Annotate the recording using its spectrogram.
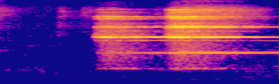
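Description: A bell-like ringing of several steady tones starts sharply about two-thirds of a second in, gets louder just past the midpoint and carries on without a break.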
